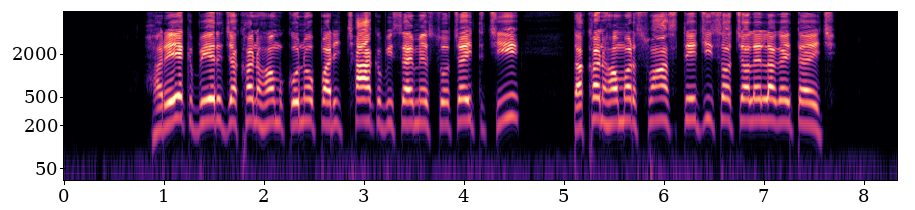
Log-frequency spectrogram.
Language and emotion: Maithili, fearful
